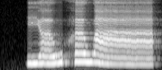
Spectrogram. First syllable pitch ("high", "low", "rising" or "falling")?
rising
